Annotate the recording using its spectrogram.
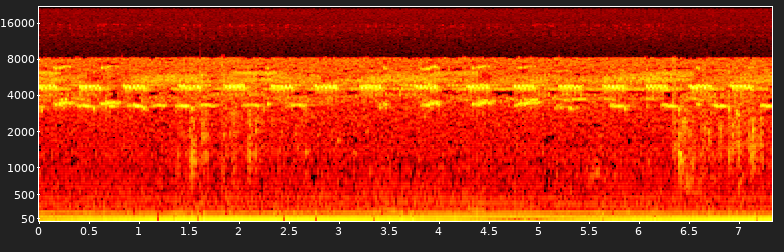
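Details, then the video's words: Cricket at 2:30 AM, 21 May 2016, in eastern Botswana wilderness: a steady string of high, bright pulses roughly four each second, a second fainter chirping line just below, a few brief crackles and an unbroken low hum. "1 Hour cricket sound-Africa"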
